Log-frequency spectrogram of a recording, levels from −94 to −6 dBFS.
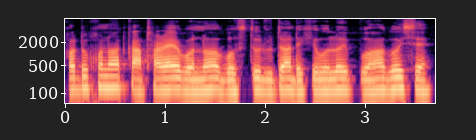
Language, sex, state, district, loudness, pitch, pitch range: Assamese, male, Assam, Sonitpur, -16 LUFS, 120 Hz, 115-125 Hz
